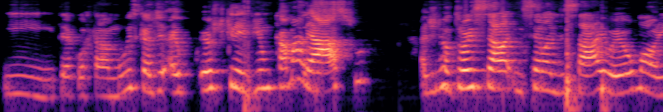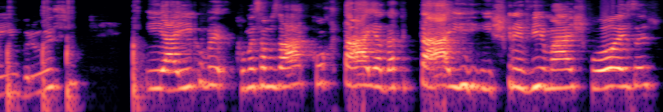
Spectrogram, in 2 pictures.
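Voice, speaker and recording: A woman's voice: high-pitched, fairly even intonation, normal speed, pushed and bright, slight background noise. A Brazilian woman being interviewed as a playwright, talking informally and reflectively about her creative process, often repeating phrases as she goes. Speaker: playwright guest.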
